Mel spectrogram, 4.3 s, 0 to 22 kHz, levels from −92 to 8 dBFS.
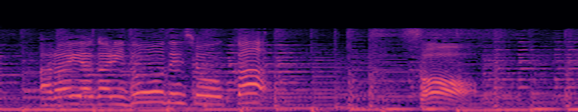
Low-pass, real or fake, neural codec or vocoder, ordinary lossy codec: none; real; none; none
